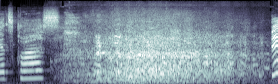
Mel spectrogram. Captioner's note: audience laughter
